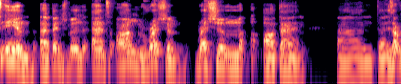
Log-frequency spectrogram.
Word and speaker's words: Resham Ahdan: Arden's fine, Resham Arden. Resham Ahdan. It's quite posh, actually, isn't it? Do you know what I mean? It's very posh. It's like Elizabeth Arden, but Resham Arden.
